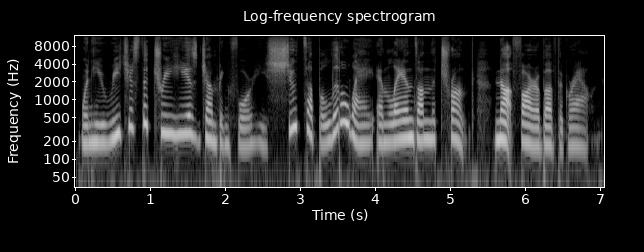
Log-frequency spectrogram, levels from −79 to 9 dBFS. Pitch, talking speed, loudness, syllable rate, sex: 220 Hz, 210 wpm, -21 LUFS, 4.7 syllables/s, female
